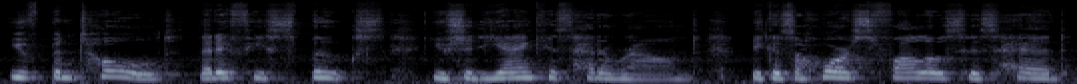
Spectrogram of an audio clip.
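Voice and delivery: firm, measured poetry recital; poem reading. Acted. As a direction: read the poem in deliberate, emphatic phrases. Reads own poem aloud.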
